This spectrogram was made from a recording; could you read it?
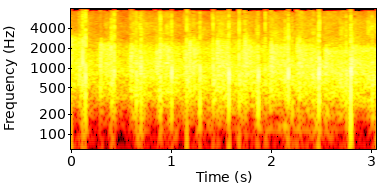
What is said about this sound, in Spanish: A Santana yo le pido un fuerte aplauso de todos ustedes.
